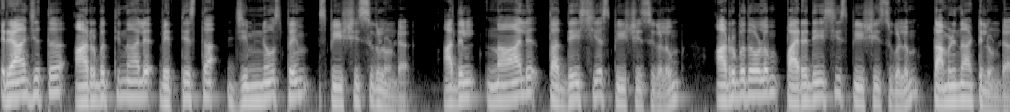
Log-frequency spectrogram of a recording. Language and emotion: Malayalam, neutral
